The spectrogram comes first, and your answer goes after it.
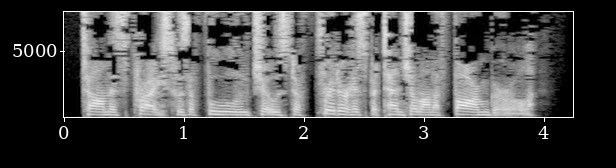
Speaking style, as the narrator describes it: snapped Colin

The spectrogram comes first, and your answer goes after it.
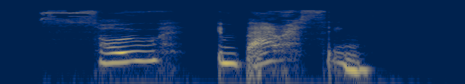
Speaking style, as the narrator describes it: whispered Frances

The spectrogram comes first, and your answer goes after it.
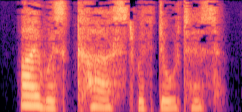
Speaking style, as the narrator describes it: she said sadly

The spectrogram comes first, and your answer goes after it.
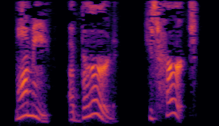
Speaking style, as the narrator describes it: Donald's voice cried

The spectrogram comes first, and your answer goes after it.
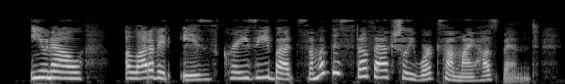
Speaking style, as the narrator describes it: laughed

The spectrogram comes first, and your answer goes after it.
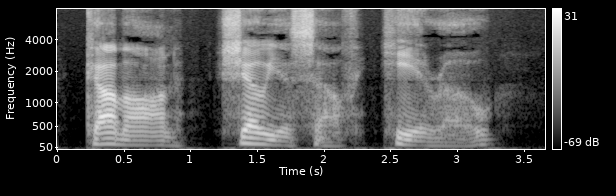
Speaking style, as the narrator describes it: Without much hope of a reaction, Cormac growled

